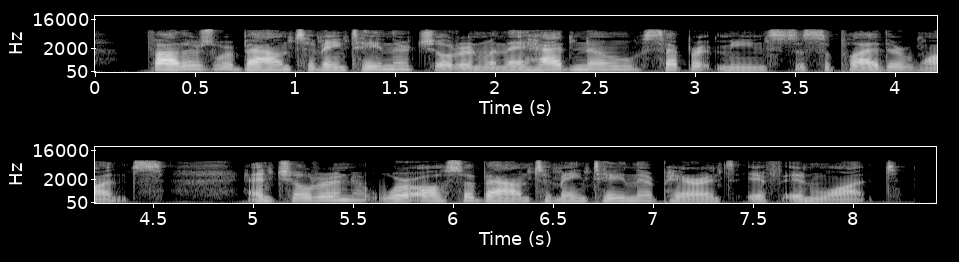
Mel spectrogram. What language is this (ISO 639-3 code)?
eng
